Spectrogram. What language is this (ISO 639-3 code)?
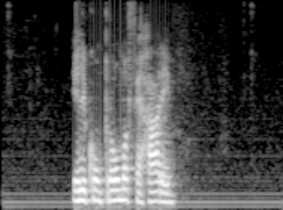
por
